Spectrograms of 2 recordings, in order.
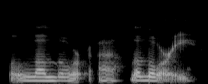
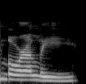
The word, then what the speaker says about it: LaLaurie: What was I saying? I think I was saying it wrong. Anyways, the correct name of it was the LaLaurie mansion. Right. I think it's because I read it so many times. You said Laura Lee.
